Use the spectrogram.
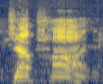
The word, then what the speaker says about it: Japai: ] I am it's actually pronounced japai as in jab hihachi or I like to get high jai like hi like the Japanese because my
